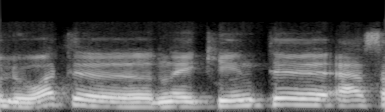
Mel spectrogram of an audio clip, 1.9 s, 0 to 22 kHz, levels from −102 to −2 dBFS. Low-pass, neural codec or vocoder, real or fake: 10.8 kHz; none; real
